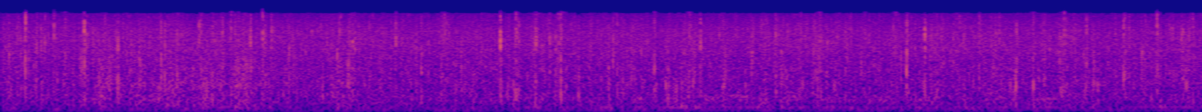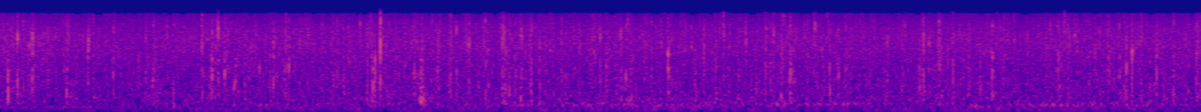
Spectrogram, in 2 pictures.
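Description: Steady rain falling through the forest, many separate drops heard as sharp ticks over an even hiss.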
